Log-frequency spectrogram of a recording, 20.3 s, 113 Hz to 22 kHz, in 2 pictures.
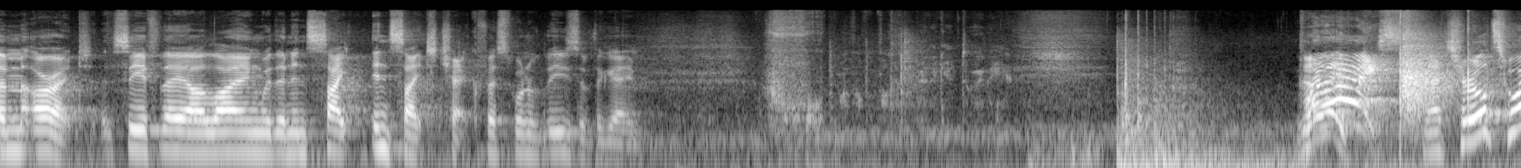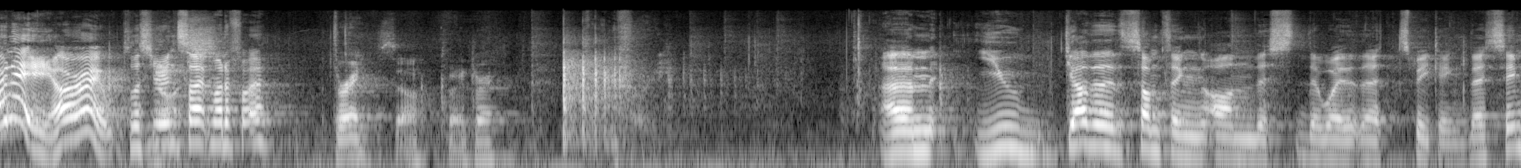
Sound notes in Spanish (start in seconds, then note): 4.9 Susurro; 13.8 Tirada de dados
